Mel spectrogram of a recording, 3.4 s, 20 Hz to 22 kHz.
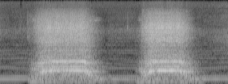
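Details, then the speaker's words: CNC milling machine after troubleshooting following errors and retuning the feed-forward values: two clean jog moves at 2500 mm/min max speed, each a smooth servo whine about a second long with no stutter or chatter; the axes run normally. "That's max speed. And let's try bringing Zed up. No problem whatsoever."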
